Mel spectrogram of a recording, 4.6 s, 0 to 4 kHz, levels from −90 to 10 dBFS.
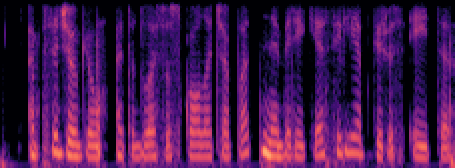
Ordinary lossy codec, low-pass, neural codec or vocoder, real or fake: Opus, 64 kbps; 3.6 kHz; none; real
